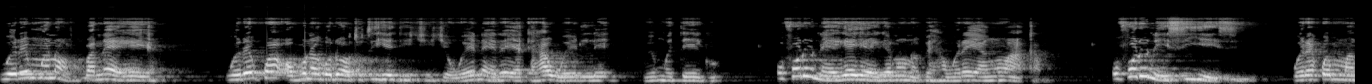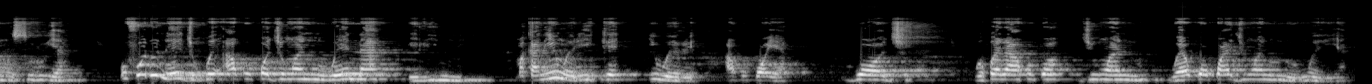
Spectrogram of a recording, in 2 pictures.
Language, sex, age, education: Igbo, female, 30-45, primary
